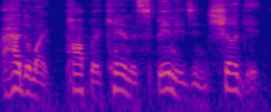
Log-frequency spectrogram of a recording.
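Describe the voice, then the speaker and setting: A man's voice: mid-range voice, expressive, fairly quick, a little mellow, breathy edge, dry recording. A man casually chatting as a vlogger, telling a story in a rambling way with restarts. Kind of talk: casual chat.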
